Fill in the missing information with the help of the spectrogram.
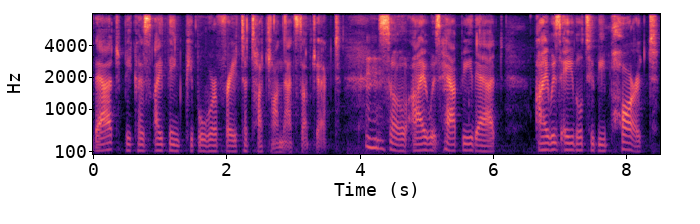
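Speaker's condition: No condition

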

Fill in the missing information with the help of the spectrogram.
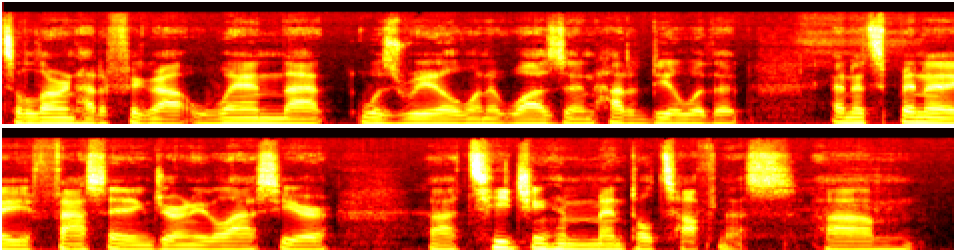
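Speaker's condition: No condition

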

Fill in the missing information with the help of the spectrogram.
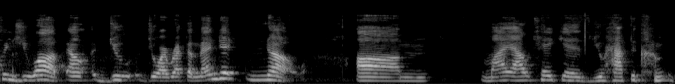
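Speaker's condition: Stuttering; stuttering since school years, teased for it; present-tense self-report of stuttering; repeated sounds, prolonged sounds

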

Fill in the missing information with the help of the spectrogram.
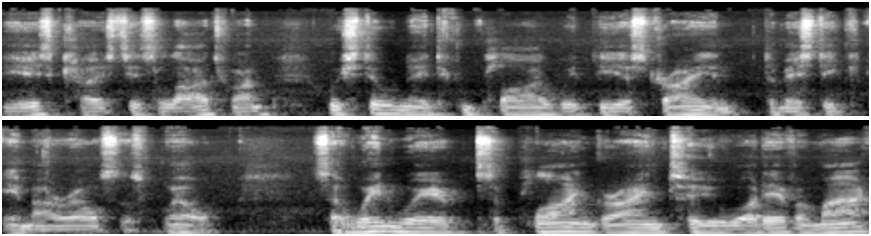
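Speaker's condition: No condition

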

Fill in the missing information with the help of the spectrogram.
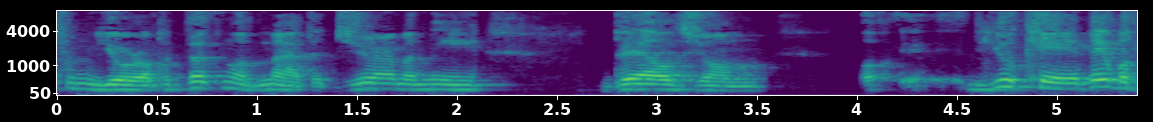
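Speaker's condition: No condition

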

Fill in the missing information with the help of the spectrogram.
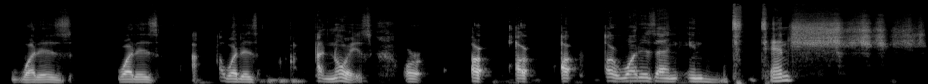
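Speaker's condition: Stuttering; not stuttering much currently; repeated sounds

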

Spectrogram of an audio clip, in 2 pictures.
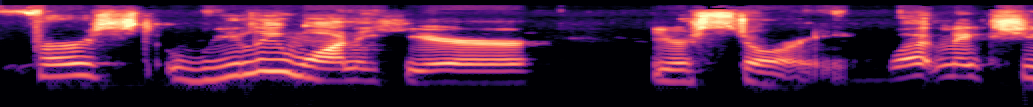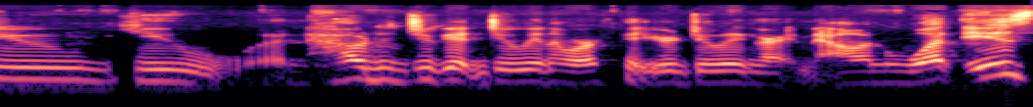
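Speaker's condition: No condition

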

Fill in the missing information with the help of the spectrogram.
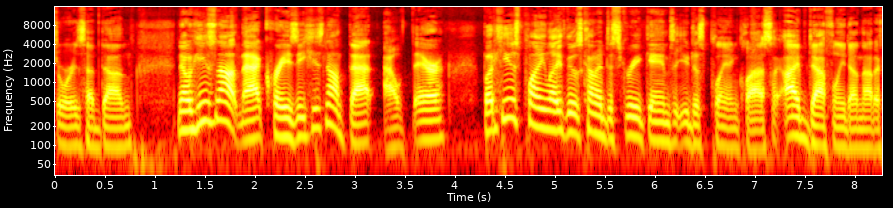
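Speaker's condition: No condition

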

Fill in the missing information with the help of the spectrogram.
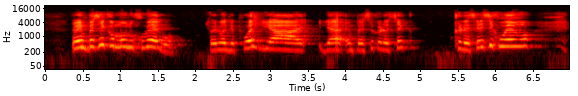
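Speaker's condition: Down syndrome; present from birth, heart surgery

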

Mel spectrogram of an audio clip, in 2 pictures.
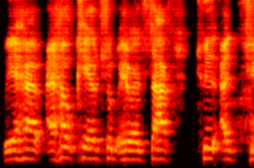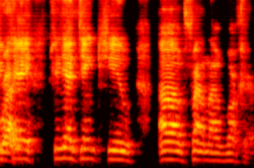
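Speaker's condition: Down syndrome; from birth, intestinal bypass surgery day three, open heart surgery before three months, two heart holes; adult, young man

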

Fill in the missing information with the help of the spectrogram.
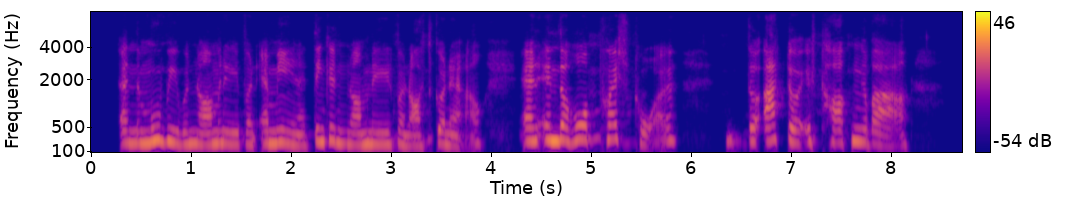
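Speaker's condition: Deafness, severe; about 99% hearing loss, hearing aids worn whole life, cochlear implant candidate; uses hearing aids, relies heavily on lip reading, does not sign, not fluent in ASL

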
